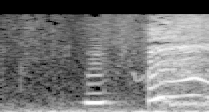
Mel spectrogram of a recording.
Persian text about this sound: مادر جون، داری گریه میکنی چون من ازدواج نکردم؟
